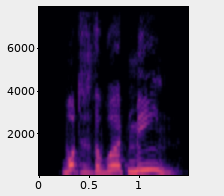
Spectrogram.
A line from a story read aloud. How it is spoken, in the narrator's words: I asked anxiously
